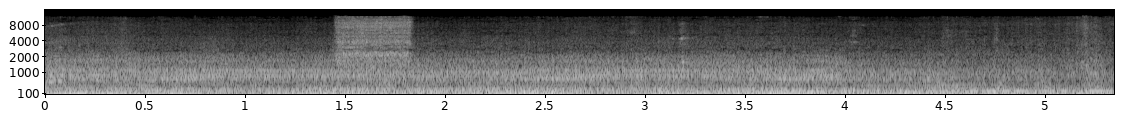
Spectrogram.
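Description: Mobile crane's diesel engine running steadily as it hoists a steel electric pole, with a short hiss about a second and a half in.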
